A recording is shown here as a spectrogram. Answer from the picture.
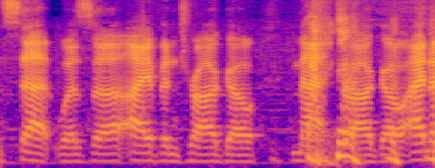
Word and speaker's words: Drago: was Ivan Drago, Matt Drago, and I would have said Drago even though I pronounced it Drago.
